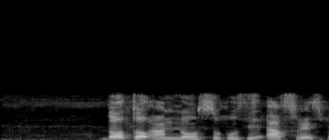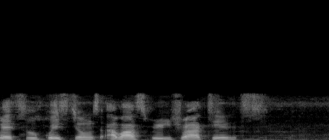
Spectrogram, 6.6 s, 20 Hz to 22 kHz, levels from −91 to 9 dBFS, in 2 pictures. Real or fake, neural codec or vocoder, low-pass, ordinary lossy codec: fake; codec, 16 kHz in and 24 kHz out, 1.1 kbps, FireRedTTS-2 codec; 7.2 kHz; none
